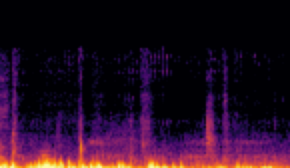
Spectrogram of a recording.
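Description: Wind buffeting a phone's microphone in irregular low rumbling gusts.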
